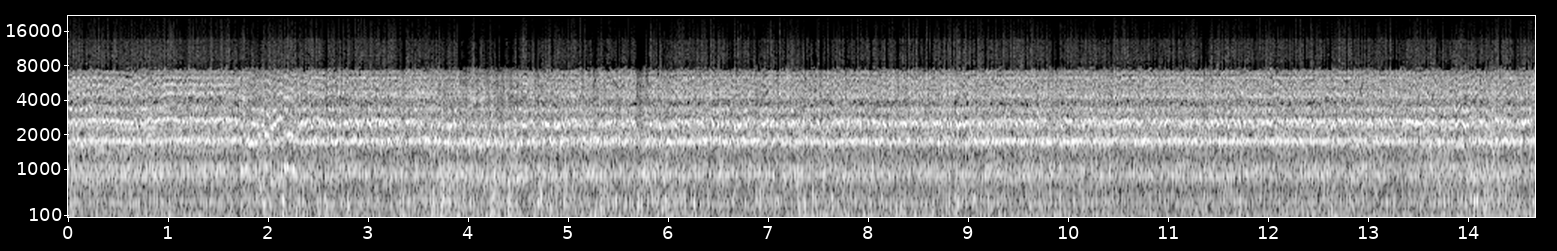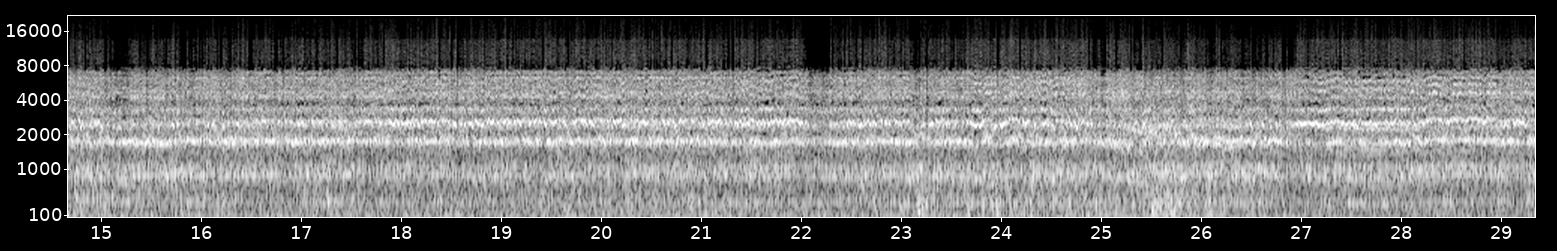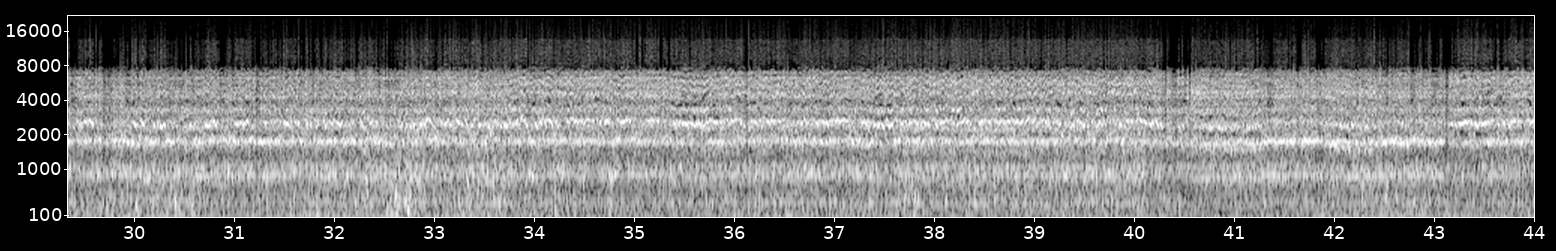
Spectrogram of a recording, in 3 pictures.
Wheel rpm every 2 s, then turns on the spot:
230, 230, 230, 240, 240, 230, 220, 230, 230, 230, 230, 230, 230, 220, 230, 230, 220, 220, 220, 210, 220, 230.
none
